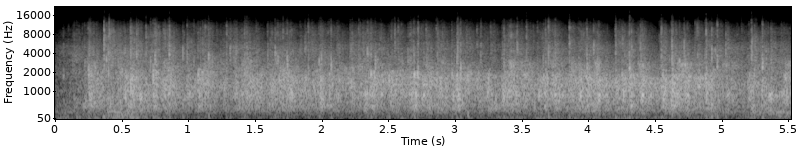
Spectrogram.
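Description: Sustained, dense applause from a ceremony audience at a student awards presentation, steady and loud for several seconds with no break.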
